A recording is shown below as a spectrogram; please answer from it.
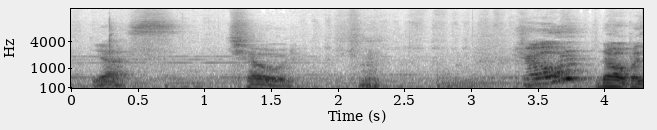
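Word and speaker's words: Chaud: dragon that's a name yes chode no but it's it's c-h-a-u-d but it's pronounced chode it's like an amber chart okay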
